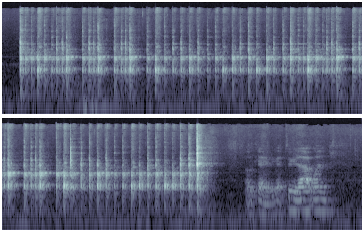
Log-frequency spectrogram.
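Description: Drumsticks playing a fast rudimental backsticking passage on a practice pad: a dense, even stream of crisp strokes with accents. It stops on a final loud stroke about eight seconds in.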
